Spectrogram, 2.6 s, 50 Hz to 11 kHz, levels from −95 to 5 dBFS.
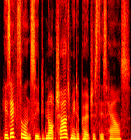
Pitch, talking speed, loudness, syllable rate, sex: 200 Hz, 230 wpm, -19 LUFS, 6.7 syllables/s, female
